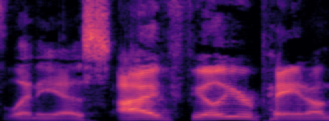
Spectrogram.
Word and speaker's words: Linneus: was Linneus Medical, and it's spelled like Lineus, right? And so I can't tell you the number of times people still to this day be like, oh, Linus Medical, right? It's like, not Linus, it's Linneus.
